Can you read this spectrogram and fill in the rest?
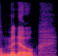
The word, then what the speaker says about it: Minot: I thought it was called Minot, because it's Minot, so I was like, oh, Minot. Nope, it's pronounced Minot.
